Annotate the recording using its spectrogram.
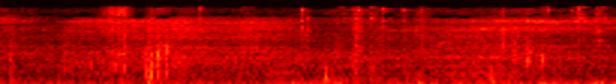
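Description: Footsteps on a tarmac footpath: a few sharp steps about half a second apart.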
